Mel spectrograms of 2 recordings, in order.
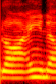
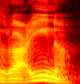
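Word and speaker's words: راعنا: They would lay more stress on the word ain, and instead of pronouncing it as ra'ina, they would say ra'ina.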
